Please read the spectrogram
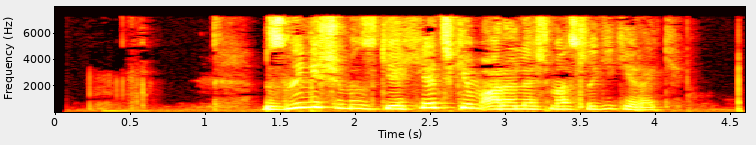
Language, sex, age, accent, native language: Uzbek, female, under 19, Andijon, Uzbek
